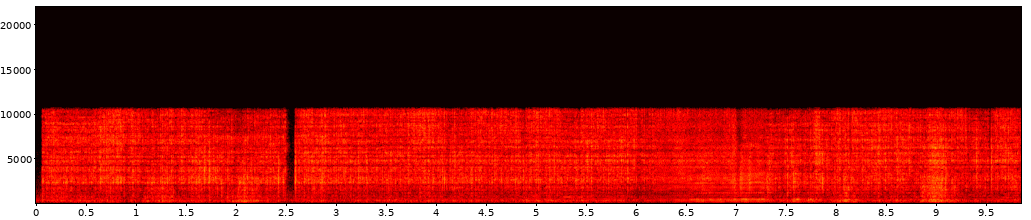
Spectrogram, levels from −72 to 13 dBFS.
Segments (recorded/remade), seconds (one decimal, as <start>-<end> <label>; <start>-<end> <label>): 0.0-6.2 recorded; 6.2-7.3 remade; 7.3-9.9 recorded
